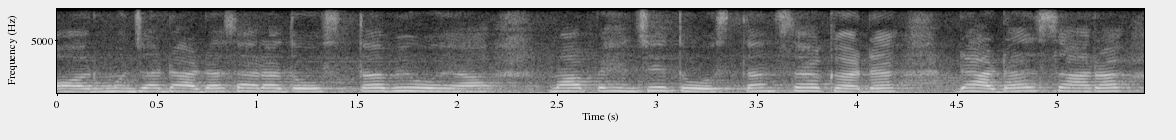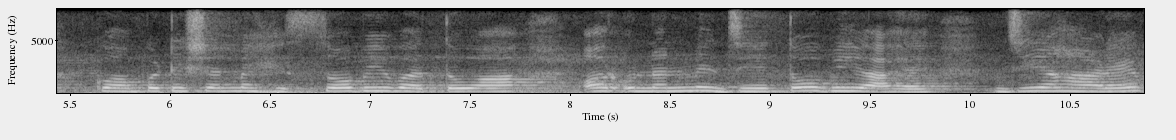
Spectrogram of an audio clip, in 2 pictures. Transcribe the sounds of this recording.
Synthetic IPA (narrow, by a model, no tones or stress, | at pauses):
ɔːɾmʊ̃ɦɪ̃ɲd͡ʑaɗaːɖʱasaːɾad̪oːst̪bʱɪɦʊja | mãpɐ̃ɦɪ̃ɲd͡ʑed̪oːst̪ənɪ̆sãɡɐɗʊ̆ | ɗaːɖʱasaːɾa | kɔ̃ːmpɪʈiʃənmẽɦɪsːobʱɪʋɐt̪oaː | ɔːɾʊn̤ənɪ̆mẽd͡ʑiːt̪obʱiaːɦe | d͡ʑiːə̃ɦaːɽ̃e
